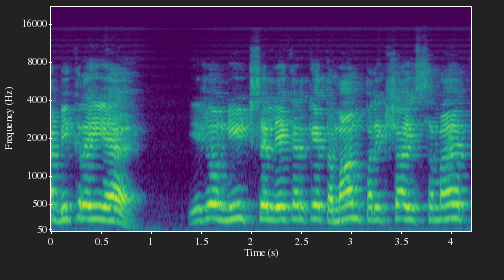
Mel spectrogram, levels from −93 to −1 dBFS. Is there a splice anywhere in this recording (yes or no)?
no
